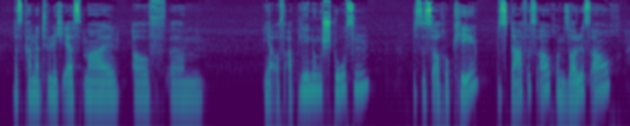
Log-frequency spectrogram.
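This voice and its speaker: The delivery is very slow, with long, frequent pauses and a dark, mellow tone. The sound is dry and close with no echo, on a very clean recording with a silent background. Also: woman, fairly low pitch for a woman, ordinary pitch variation. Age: 30s. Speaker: speech therapist. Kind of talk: podcast interview.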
